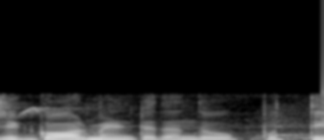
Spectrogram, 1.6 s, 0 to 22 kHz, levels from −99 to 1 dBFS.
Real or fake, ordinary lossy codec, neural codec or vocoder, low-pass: real; none; none; 7.2 kHz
